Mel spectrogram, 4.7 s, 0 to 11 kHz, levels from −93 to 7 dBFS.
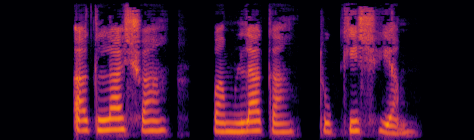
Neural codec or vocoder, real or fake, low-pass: none; real; 9.9 kHz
